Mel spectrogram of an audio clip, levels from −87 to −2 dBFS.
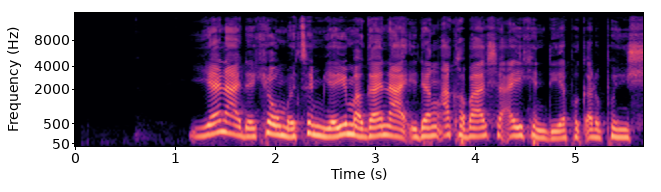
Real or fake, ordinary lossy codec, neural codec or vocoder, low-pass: real; none; none; 14.4 kHz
